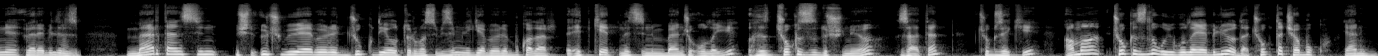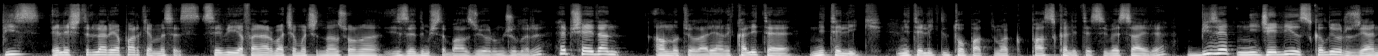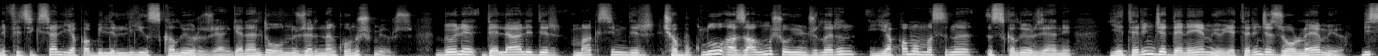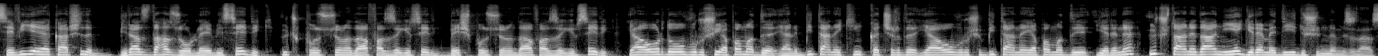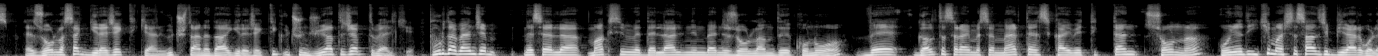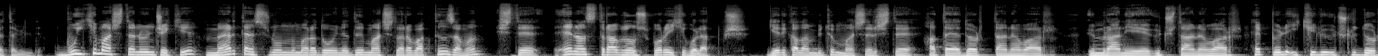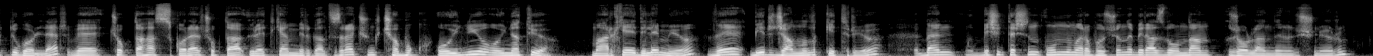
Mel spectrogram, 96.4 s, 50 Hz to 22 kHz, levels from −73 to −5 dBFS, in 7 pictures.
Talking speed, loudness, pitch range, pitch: 140 wpm, -18 LUFS, 135-170 Hz, 150 Hz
